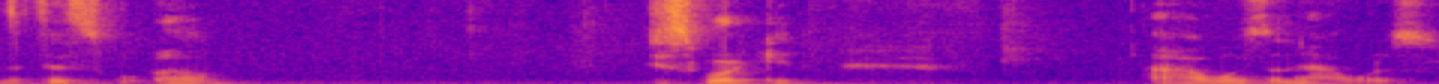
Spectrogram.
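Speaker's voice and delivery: very quiet whispering voice. Answering questions as a witness, whispering. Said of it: "you're whispering".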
